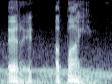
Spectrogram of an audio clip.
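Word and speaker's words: אֶרֶךְ אַפַּיִם: इब्रानी भाषा में क्रोध करने में धीमा का उच्चारण है एरेक अपाइम, या शाब्दिक रूप से लंबी नाक वाला।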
